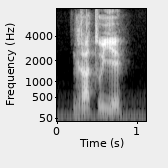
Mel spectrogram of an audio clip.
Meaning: alternative form of grattouiller
- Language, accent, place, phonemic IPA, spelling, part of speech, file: French, France, Lyon, /ɡʁa.tu.je/, gratouiller, verb, LL-Q150 (fra)-gratouiller.wav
